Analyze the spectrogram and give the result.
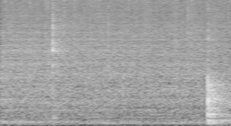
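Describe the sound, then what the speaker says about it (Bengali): Potato pancake batter sizzles steadily in hot oil in a frying pan, a soft continuous crackle with two brief louder clatters of the ladle, no talking. "এবার তেল গরম হয়ে গেছে, আমি এই ব্যাটারটা এক হাতা করে এখানে দিয়ে দেব।"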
